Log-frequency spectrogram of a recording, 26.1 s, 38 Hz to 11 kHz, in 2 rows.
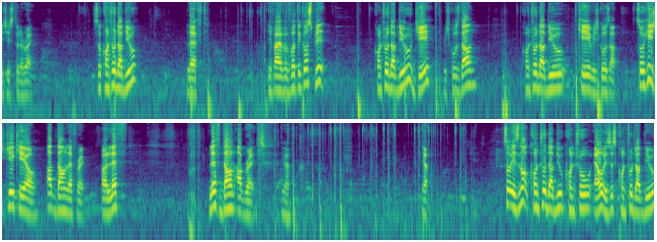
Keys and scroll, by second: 2.1 ctrl+w, 3.7 h, 4.8-5.8 typing, 7.7 ctrl+w, 8.6 i, 10.4 ctrl+w, 11.4 k, 18.7 ctrl+w, 18.8-22.2 typing, 19.2 ctrl+w, 19.6 ctrl+w, 20.3 ctrl+w, 20.7 ctrl+w, 25.4 ctrl+w.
